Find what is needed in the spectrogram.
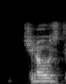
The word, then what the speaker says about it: Jost: Yeah, I like Jost is the way I've always heard it pronounced.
